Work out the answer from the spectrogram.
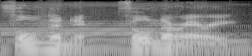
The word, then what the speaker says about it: vulnerary: Vulnerary. As in vulnerable and a dairy. Vulnerable dairy.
